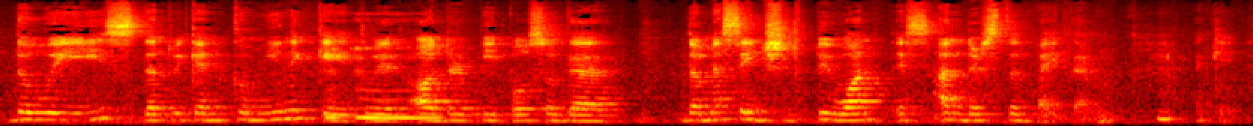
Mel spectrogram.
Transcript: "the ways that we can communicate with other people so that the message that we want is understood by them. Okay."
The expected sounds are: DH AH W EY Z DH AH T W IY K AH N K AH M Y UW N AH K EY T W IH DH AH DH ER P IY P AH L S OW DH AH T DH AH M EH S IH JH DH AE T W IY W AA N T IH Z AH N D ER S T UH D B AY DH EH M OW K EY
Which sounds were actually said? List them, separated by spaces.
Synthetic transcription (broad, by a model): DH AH W EY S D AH T W IY K AH N K AH M Y UW N AH K EY T W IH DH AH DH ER P IY P AH L S OW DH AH T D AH M EH S IH JH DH T W IY W AA N T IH S AH N D ER S T UH D B AY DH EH M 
